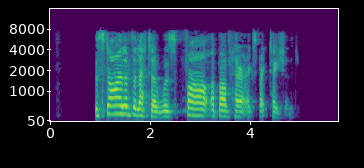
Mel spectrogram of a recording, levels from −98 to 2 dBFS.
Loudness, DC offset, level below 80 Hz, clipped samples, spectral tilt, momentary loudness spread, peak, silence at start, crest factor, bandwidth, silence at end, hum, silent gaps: -16 LUFS; under 0.1%; -68 dBFS; under 0.1%; -3 dB/octave; 12 LU; 0 dBFS; 0.9 s; 16 dB; 8 kHz; 1.1 s; none; none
